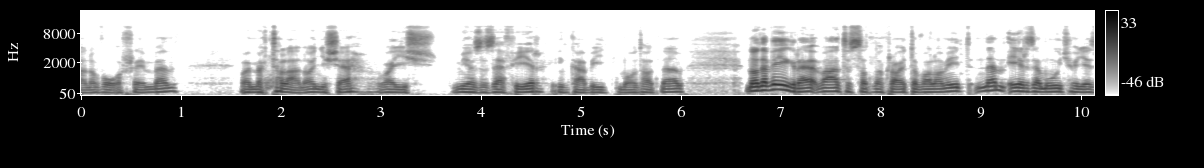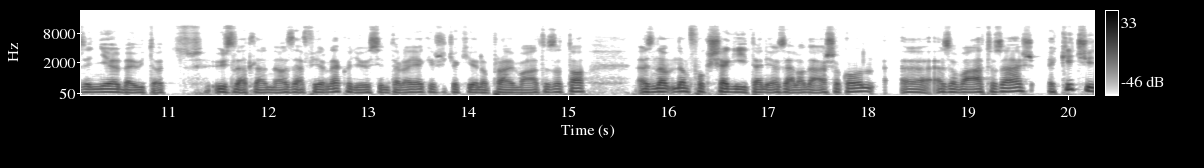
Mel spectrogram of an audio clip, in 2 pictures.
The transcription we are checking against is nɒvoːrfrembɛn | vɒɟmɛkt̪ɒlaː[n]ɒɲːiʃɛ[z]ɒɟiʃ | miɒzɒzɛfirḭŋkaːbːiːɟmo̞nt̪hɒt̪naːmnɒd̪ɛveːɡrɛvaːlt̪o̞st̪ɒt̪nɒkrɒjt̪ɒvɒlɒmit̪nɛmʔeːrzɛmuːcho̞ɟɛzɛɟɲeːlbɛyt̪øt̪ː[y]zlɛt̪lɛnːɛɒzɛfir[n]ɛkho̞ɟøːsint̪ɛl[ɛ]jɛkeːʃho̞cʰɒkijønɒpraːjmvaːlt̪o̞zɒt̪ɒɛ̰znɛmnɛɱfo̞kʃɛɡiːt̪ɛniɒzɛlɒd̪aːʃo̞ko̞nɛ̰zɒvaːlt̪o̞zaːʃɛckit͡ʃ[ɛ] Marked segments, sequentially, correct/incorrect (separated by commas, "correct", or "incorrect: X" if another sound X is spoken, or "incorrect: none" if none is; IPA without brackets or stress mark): correct, incorrect: v, correct, correct, correct, incorrect: i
